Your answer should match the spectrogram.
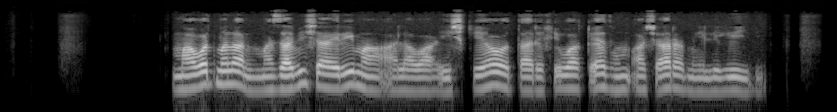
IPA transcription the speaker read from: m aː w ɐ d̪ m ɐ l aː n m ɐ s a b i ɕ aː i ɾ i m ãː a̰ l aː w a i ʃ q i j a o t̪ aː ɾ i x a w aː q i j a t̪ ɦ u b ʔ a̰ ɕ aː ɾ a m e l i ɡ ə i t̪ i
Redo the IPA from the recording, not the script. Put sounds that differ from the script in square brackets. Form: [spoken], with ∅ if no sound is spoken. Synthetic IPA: m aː w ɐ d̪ m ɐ l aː n m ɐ [z] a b i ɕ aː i ɾ i m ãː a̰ l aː w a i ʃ q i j a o t̪ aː ɾ i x [i] w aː q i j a t̪ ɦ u [m] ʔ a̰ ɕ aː ɾ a m e l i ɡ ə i [d̪] i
